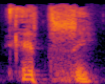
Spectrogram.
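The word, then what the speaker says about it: Hezze: Este es volante de marca, es un mediocentro volante de marca, Santiago Etze. Se escribe H-E-Z-E, que era el Olympiacos.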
